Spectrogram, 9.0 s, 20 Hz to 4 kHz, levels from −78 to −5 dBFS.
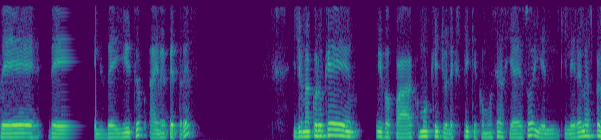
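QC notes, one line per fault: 0.92–1.46 s, long network dropout: the speech stops arriving and the last sound is stretched into a fading buzz for about half a second, then about 0.11 s of near silence. Speech resumes with roughly 0.4 s missing, likely from lost packets.
1.53–2.56 s, jitter buffer speed-up: the speech plays about 6% fast at unchanged pitch and sounds slightly hurried. After the delay built up across the gap, short pitch-period pieces totalling around 70 ms are trimmed out repeatedly to cut the backlog.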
